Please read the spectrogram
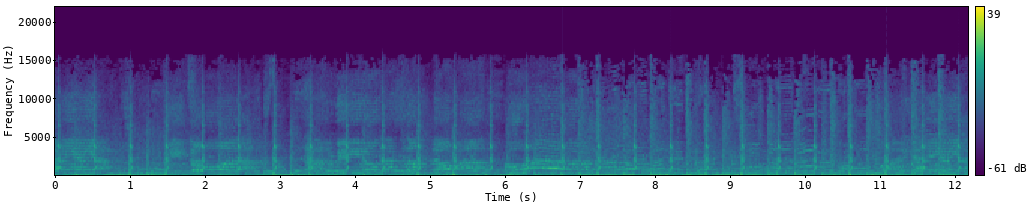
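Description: K-pop girl-group song in an in-ear monitor mix: women's voices singing over the instrumental track with heavy bass, and a steady metronome click running underneath.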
